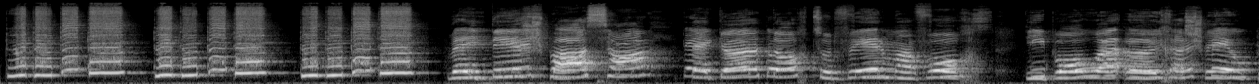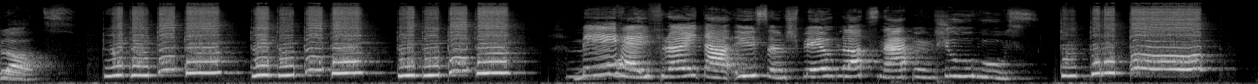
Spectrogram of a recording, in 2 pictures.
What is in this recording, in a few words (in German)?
Trailer; Werbejingle Spielplätze Herr Fuchs; Allmendingen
